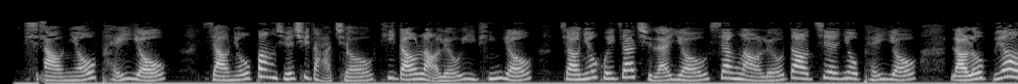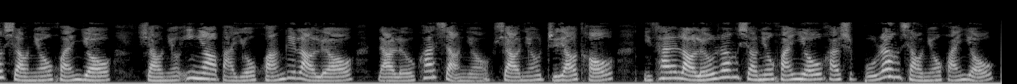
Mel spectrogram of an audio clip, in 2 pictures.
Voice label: chinese tongue twister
